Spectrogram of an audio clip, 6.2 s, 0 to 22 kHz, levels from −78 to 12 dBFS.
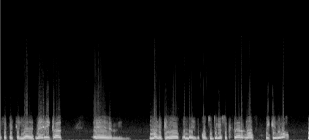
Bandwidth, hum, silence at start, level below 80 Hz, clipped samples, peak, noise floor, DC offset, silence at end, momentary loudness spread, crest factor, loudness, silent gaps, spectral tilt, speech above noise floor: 6.6 kHz; none; 0.05 s; -52 dBFS; under 0.1%; -6 dBFS; -46 dBFS; under 0.1%; 0 s; 8 LU; 10 dB; -16 LUFS; none; -5.5 dB/octave; 31 dB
